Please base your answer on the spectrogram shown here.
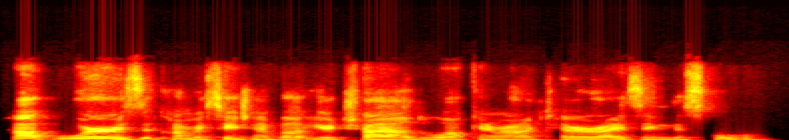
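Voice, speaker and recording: A woman's voice: lowish voice, flat delivery, fast, a bit bright. A woman who is an author and radio guest, mostly agreeing and adding short reflective comments in casual conversation.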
